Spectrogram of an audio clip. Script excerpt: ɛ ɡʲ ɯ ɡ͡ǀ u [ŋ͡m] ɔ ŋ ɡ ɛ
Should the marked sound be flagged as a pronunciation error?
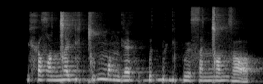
no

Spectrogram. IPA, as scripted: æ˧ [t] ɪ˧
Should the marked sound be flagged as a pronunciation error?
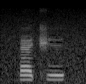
yes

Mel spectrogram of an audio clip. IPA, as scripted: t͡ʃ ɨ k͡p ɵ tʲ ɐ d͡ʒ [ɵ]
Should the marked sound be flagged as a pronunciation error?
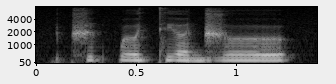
no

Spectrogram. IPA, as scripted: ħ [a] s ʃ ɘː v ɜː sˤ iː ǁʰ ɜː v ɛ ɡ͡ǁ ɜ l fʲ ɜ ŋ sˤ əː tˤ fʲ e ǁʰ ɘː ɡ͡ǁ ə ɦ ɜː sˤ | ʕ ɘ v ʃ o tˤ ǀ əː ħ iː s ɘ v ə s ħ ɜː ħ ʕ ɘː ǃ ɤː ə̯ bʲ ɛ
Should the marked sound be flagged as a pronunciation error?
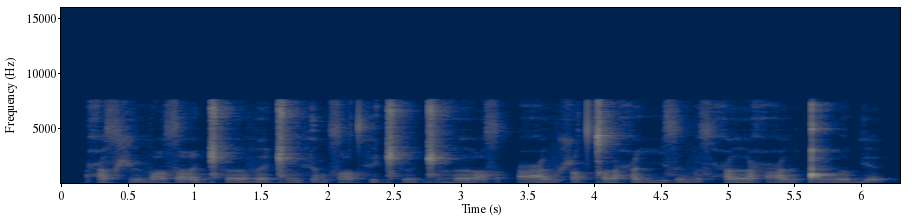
no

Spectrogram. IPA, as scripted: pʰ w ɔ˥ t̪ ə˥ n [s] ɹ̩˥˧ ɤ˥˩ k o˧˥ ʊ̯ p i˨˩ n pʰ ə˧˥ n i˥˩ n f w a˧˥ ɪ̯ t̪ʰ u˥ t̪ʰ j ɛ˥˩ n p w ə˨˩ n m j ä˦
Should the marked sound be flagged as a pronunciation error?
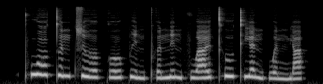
yes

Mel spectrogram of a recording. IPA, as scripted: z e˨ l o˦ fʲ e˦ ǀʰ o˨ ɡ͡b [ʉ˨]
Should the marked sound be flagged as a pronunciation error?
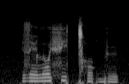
no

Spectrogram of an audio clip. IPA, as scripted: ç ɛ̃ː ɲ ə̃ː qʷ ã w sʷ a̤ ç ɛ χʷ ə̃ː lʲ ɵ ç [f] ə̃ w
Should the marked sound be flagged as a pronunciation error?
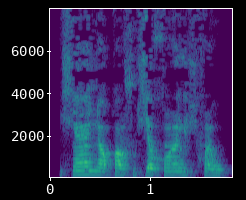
no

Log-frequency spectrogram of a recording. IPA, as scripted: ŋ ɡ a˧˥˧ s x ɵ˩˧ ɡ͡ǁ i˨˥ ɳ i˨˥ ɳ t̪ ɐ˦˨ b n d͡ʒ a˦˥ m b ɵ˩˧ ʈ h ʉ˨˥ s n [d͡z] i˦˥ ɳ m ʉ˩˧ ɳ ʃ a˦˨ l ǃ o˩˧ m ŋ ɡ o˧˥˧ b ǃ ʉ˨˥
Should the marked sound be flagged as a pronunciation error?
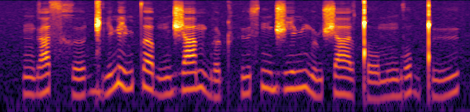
yes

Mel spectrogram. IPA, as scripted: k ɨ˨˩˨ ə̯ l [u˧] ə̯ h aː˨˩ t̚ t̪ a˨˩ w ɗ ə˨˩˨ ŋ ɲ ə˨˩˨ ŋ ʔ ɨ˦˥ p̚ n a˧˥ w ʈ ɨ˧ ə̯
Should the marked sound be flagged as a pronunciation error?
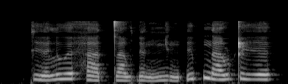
no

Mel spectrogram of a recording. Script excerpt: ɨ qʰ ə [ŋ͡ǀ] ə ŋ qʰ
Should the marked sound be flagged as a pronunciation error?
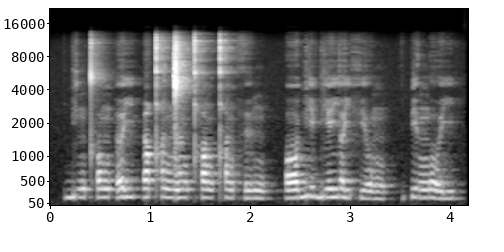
no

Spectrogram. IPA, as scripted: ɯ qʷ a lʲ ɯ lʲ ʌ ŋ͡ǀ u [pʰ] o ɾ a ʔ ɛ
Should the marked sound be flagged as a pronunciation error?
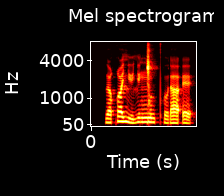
no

